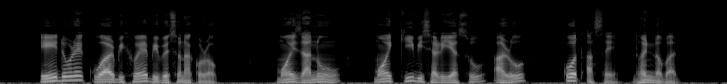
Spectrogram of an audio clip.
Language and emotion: Assamese, neutral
